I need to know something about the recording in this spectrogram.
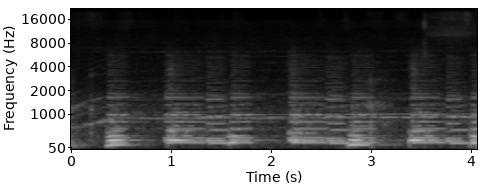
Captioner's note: desk whirs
